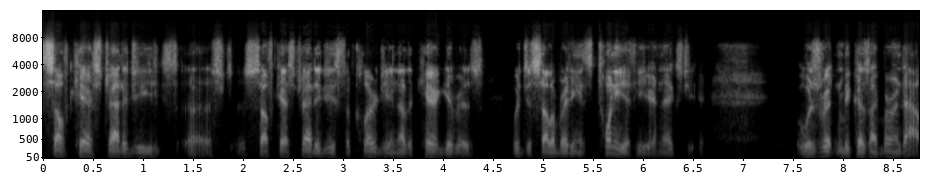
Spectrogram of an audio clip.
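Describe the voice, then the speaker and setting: A man with an American accent, fairly quick and fairly even in intonation, with big swings in loudness and a dry, close sound with no echo. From New Orleans, Louisiana. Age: 60s. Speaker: pastor and author. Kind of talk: presentation talk. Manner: halting, many false starts.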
